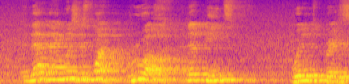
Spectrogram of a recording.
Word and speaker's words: ruach: And the word for spirit, very quickly, is this word called ruach. It's not on the screen, but it's spelled R-U-A-C-H.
